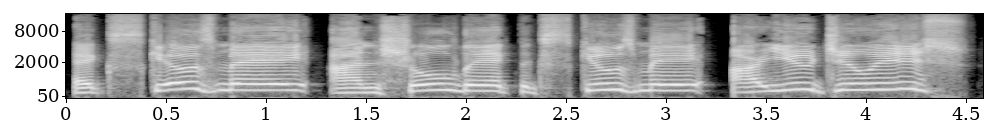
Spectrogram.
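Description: A man voicing an eager, earnest travelling rabbi in a story, stammering and excitable with a sing-song delivery. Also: very high voice, slow, smooth, no room sound, studio quality, pitched above the performer's own voice, full character voice. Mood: polite, hesitant.

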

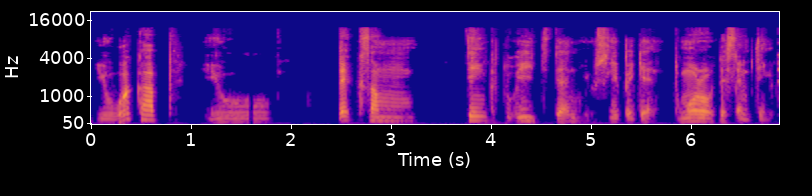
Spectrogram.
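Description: A man's voice: mid-range voice, unhurried, vocal fry, sharp tone, no echo, low-quality recording. A man with a Congolese accent speaking earnest, non-native English as he gives reflective answers as a podcast guest. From Democratic Republic of Congo. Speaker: podcast guest, social entrepreneur.

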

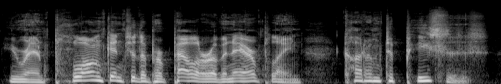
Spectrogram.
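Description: A man's voice: medium pitch, sing-song, unhurried, creaky, fairly bright tone, dry recording, clean studio sound, exaggerated voice. An actor playing a folksy, gossipy American small-town family man telling things with chatty relish, in vintage radio drama style.

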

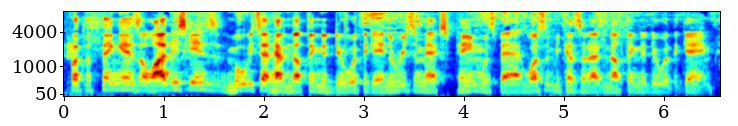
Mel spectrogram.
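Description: A man's voice: mid-range voice, fast talker. Man in casual debate, noisy room. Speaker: podcast co-host.

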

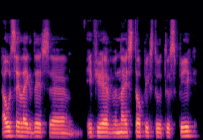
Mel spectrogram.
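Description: Young polish guy, footballer being interviewed, flat mellow voice, polish accent, halting english. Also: medium pitch. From Poland. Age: 20s. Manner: hesitant, halting non-fluent English. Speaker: professional footballer, interview guest. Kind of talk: casual interview answers.

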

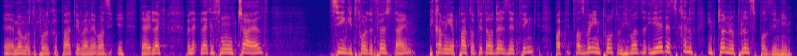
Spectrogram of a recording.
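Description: A man speaking at a memorial panel, halting and searching for words, with many fillers and restarts in English that is not his first language. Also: sits high, expressive, vocal fry. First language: not English; foreign accent in Turkish noted.

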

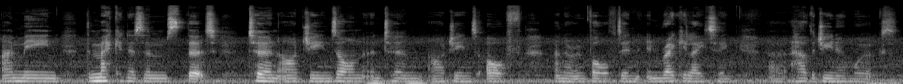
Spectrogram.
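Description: A woman scientist answering interview questions in a podcast, thoughtful and earnest, pausing on fillers as she explains. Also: deep voice, background noise. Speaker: scientist and professor being interviewed.

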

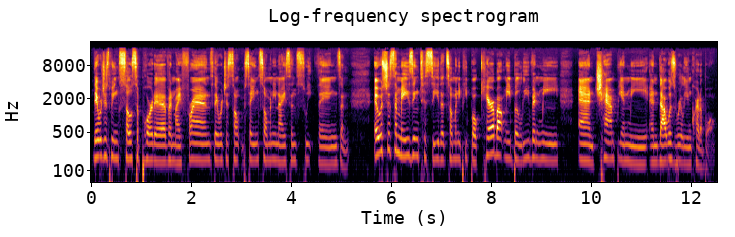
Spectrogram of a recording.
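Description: A man's voice: a little high, fairly even intonation, normal speed. A man co-hosting a comedic chat show, talking in a playful, campy way and laughing often. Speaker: co-host.

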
